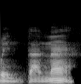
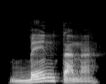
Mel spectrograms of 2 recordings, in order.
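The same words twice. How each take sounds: First: The stress is on the last syllable. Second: The stress is on the first syllable.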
